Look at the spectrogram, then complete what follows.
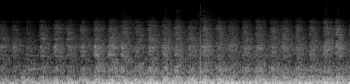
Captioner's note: puffing of a steam train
